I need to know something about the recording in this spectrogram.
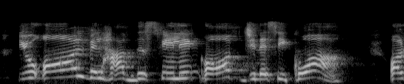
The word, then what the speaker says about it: je ne sais quoi: All right, its pronunciation is je ne sais quoi.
